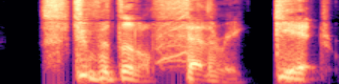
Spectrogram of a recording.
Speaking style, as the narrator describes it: Ron hissed

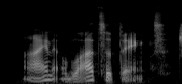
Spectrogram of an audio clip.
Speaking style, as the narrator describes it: chuckled Sue

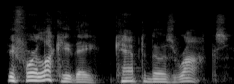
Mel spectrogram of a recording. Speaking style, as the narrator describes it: Fergal said

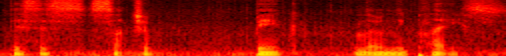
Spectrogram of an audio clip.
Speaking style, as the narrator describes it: she said slowly, as if she were turning matters over in her mind

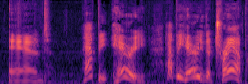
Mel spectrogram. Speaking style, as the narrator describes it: exclaimed Tom

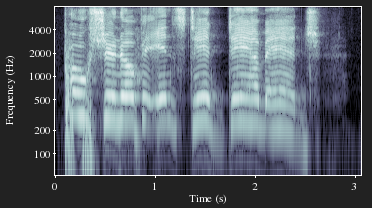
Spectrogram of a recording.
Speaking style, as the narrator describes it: he screams

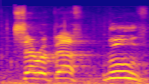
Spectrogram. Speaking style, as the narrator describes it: I yelled

